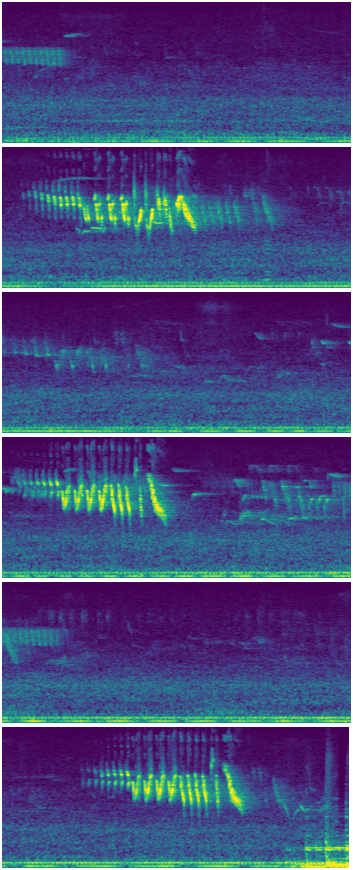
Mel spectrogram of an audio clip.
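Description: A songbird singing the same quick, rapid run of notes three times, about every nine seconds, each phrase about two seconds long and ending in a falling sweep, with fainter birdsong between the phrases over a low steady rumble of outdoor noise.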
